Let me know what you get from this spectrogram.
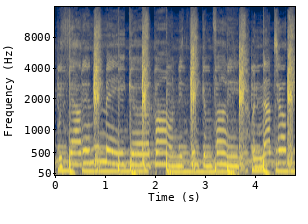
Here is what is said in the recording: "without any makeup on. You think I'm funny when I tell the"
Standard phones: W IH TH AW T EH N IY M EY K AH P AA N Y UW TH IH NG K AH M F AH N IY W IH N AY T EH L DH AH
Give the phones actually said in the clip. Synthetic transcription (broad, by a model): W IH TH AW T EH N IY M EY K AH B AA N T TH IH NG K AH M F AH N IY W IH N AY T EH L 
